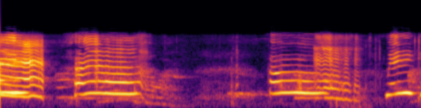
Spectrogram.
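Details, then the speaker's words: Infant girl with hiccups, close up: loud, high-pitched wails and fussing in bursts with short pauses; infant crying and vocalizing during hiccups. "megan oh you so loud hello baby hello baby oh i don't like these hicups"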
